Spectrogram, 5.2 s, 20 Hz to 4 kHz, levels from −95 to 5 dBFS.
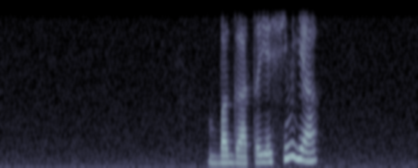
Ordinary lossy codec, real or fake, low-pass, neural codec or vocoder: none; real; 3.6 kHz; none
